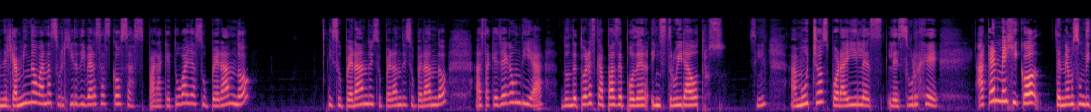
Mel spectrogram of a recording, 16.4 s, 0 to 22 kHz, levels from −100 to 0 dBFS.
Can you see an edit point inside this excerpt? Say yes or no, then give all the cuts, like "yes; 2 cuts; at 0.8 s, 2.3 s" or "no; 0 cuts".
no; 0 cuts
